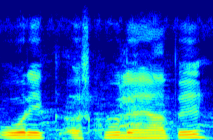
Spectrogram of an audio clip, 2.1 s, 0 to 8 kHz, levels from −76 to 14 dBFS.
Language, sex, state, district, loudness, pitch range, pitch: Hindi, male, Uttar Pradesh, Shamli, -16 LUFS, 145-155 Hz, 150 Hz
